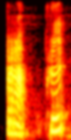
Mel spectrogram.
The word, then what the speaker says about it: ประพฤติ: คำ ที่ 3 ค่ะ ตัว รึ ประสม กับ พยัญชนะ ที่ เป็น ตัว พบ พาน นะ คะ คำ นี้ จึง อ่าน ออก เสียง ว่า ปรับ พฤติ ประพฤติ ต่อ ไป นะ คะ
